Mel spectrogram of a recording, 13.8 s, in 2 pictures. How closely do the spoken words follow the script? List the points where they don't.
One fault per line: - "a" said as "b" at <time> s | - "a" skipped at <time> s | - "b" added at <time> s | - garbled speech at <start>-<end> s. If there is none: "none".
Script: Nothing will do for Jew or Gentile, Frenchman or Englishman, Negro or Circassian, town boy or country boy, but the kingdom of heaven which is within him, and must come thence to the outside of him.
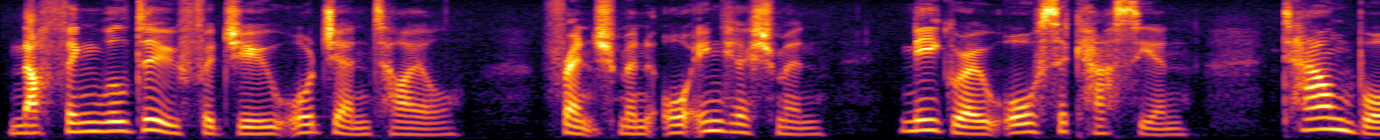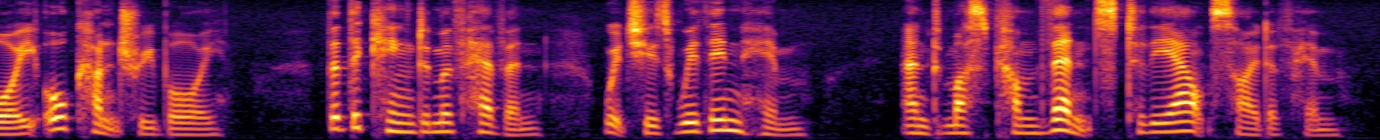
none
